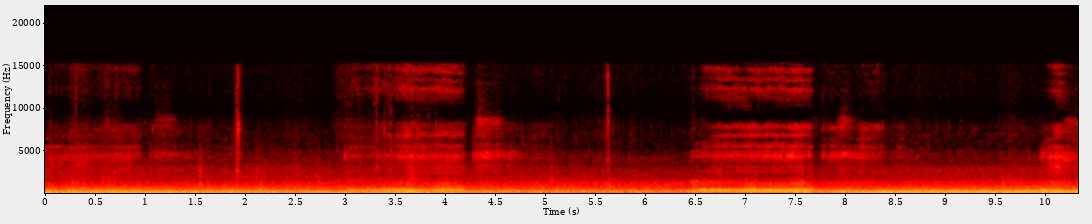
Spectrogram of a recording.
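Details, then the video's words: Sleeping dog snoring, a steady low rumbling breath with harmonic bands, plus two brief tonal whimper-like wavering sounds around four and seven seconds. "Snoring dog"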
